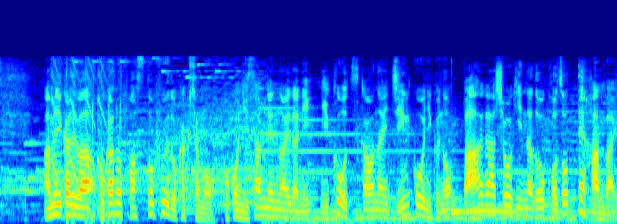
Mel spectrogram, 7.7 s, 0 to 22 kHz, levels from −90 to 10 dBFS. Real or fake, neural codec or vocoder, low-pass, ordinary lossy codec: real; none; none; none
